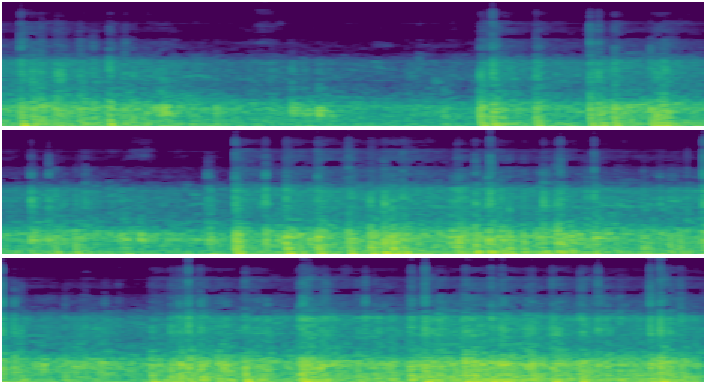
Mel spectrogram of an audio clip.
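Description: Aerial fireworks shells bursting in a dense run of booms and crackle over a continuous rumble. There is a short lull about a second in, and the bursts pick up again sharply about two and a half seconds in.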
